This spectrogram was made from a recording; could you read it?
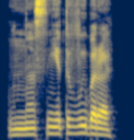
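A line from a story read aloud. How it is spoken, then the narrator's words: Instructor speaking through teeth. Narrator (Russian): процедил инструктор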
